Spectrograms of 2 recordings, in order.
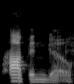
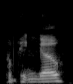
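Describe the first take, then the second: First: The name is said as three separate words. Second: The name is run together as one word. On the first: This is the name as intended. The speaker calls it right. "no, it was Pop and Go" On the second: The name was misread from the sign. The speaker calls it wrong. "so that was Popingo"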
